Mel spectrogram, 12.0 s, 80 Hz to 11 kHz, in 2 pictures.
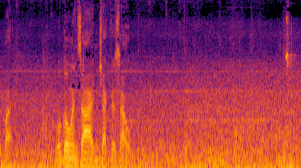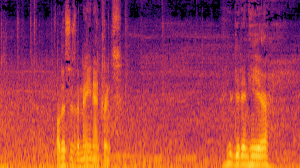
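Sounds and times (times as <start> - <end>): faint hum: 0.0 - 12.0
low urban rumble: 0.0 - 12.0.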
